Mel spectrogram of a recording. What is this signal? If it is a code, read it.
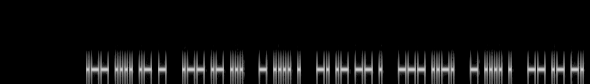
Morse code, heard as a keyed tone, about 50 wpm, 700 Hz. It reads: WHAT WAS THE NAME OF THE MAN
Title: Sentences from Top 300 Words 50wpm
